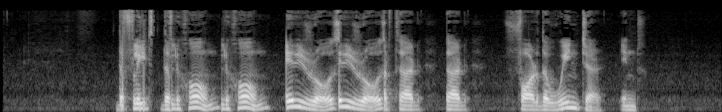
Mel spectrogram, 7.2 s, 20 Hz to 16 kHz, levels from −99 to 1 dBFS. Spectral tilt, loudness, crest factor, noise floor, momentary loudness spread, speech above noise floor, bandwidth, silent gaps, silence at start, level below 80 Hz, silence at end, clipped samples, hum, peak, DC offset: -6 dB/octave; -18 LUFS; 16 dB; -62 dBFS; 10 LU; 45 dB; 11.5 kHz; none; 1.15 s; -54 dBFS; 0.85 s; under 0.1%; none; -2 dBFS; under 0.1%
